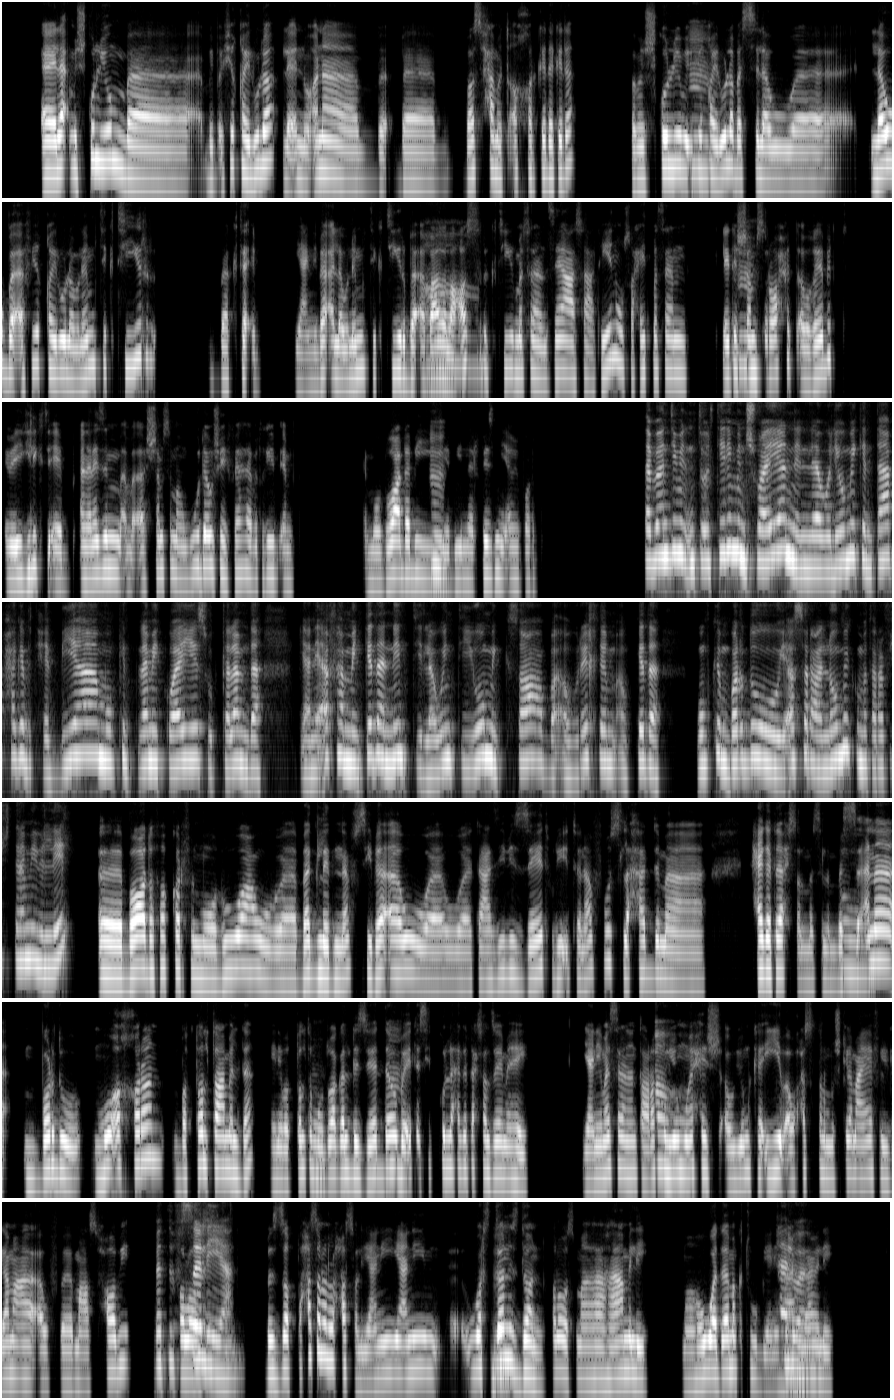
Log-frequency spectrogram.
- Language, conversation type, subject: Arabic, podcast, إيه طقوسك بالليل قبل النوم عشان تنام كويس؟
- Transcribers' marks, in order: in English: "oh"; tapping; in English: "what done is done"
